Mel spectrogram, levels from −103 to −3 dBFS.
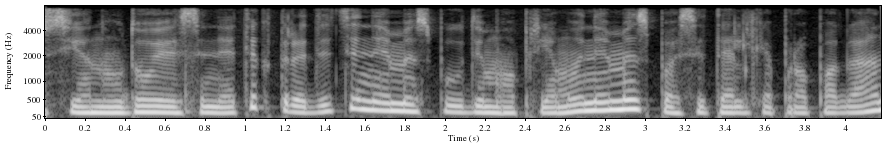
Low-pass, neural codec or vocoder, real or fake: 7.2 kHz; vocoder, 44.1 kHz, 80 mel bands, Vocos; fake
